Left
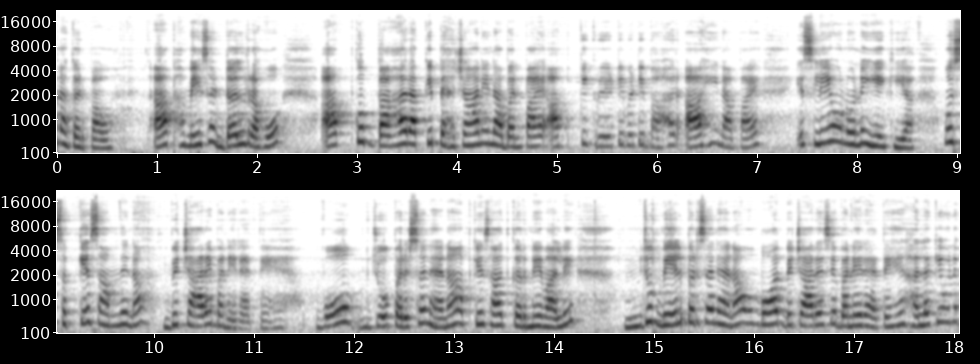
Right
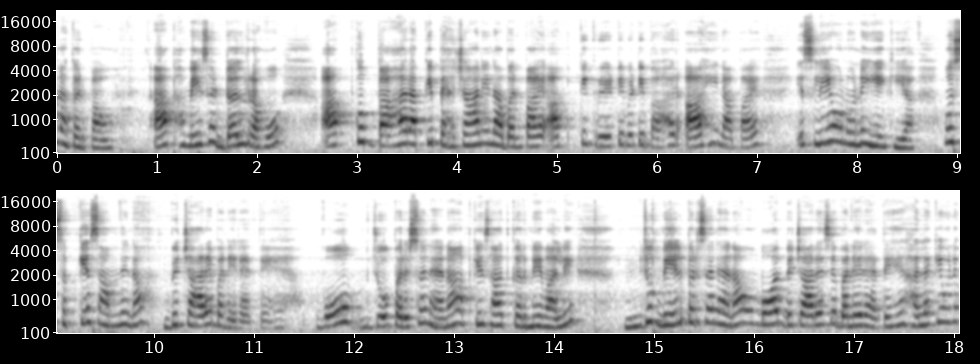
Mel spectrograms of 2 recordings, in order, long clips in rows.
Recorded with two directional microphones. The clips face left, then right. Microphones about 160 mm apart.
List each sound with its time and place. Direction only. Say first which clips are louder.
0.0 s a woman's voice: left 3 dB; 40° left (ahead or behind); by 4.6 s 20° left (ahead or behind)
4.6 s a woman's voice: left 1 dB; centre (ahead or behind)
7.3 s a woman's voice: left 3 dB; 25° left (ahead or behind)
7.9 s a woman's voice: left 4 dB; 45° left (ahead or behind); by 9.9 s 30° left (ahead or behind)
10.2 s a woman's voice: left 1 dB; 10° left (ahead or behind)
11.7 s a woman's voice: left 2 dB; 15° left (ahead or behind); by 18.0 s 35° left (ahead or behind)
